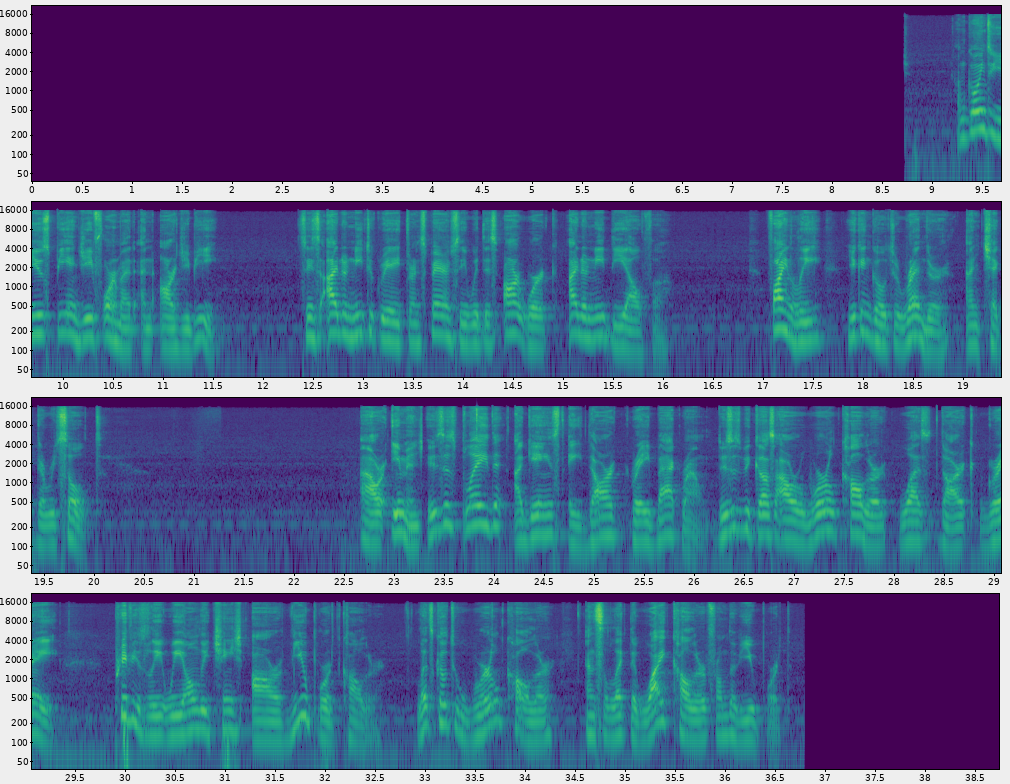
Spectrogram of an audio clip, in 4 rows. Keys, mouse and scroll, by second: 0.9 click, 0.9 typing, 1.5-7.0 drag, 11.6 click, 15.2-18.2 drag, 21.7 click, 23.0-23.5 scroll down 1, 25.1 scroll up 1, 27.0-28.6 middle drag, 30.4 click, 33.8 click.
